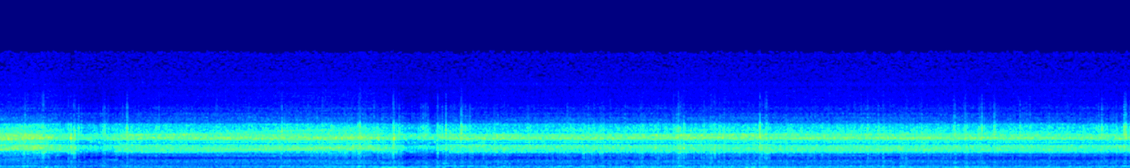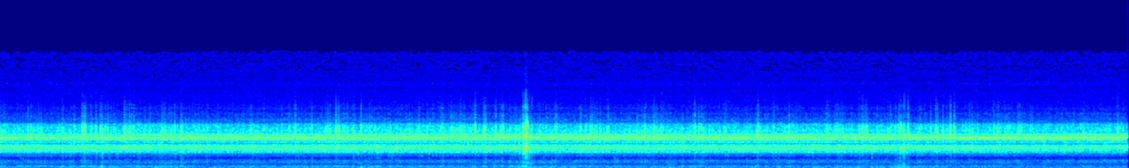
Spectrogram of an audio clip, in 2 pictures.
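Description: Motorcycle engine pulling along a road, its pitch rising as it accelerates in the first second or so, then running steadily at cruising speed with wind and road noise. One sharp tick about two-thirds of the way through.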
